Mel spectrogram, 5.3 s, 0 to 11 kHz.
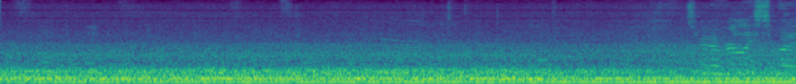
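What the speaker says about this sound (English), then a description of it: "the Fokker, only because, you know, it's quite noisy" Cabin of an Alliance Airlines Fokker 100 airliner descending into Brisbane, where a steady, loud low engine and airflow rumble fills the background while a person talks over it.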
